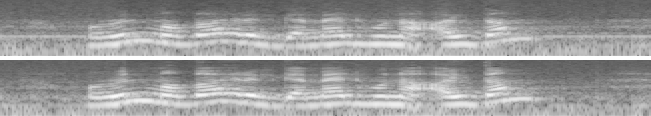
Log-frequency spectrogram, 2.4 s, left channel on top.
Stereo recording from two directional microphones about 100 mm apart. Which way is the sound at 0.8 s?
30° right (ahead or behind).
